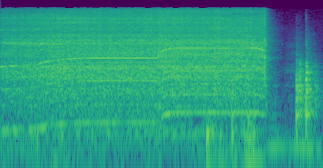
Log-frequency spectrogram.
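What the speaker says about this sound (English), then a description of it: "I'm gonna just drill a hole in the center, and that's where our bolt is going to go through." Power drill boring a hole into the center of a plastic GoPro mount disc, a loud whining motor with rising and falling pitch for about three seconds, then stopping abruptly followed by a couple of short clicks.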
